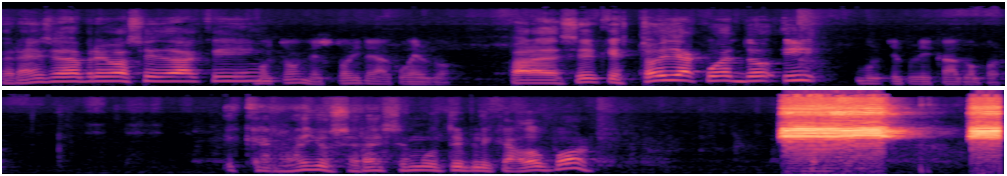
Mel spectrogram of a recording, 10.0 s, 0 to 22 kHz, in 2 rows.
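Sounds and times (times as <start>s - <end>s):
speech: 0.0s - 5.2s, 6.2s - 8.2s, 8.9s - 9.2s
loud shrill alarm: 8.9s - 10.0s.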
